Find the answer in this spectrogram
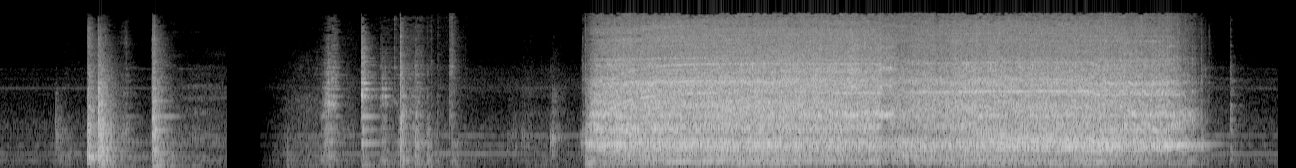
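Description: A few sharp metal knocks and clicks as a steel bar is handled against a steel bandsaw stand, then about six seconds of loud, steady machine noise that stops just before the end.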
